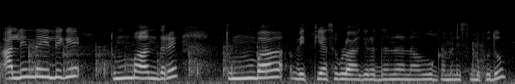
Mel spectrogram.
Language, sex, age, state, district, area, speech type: Kannada, female, 18-30, Karnataka, Chikkamagaluru, rural, spontaneous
